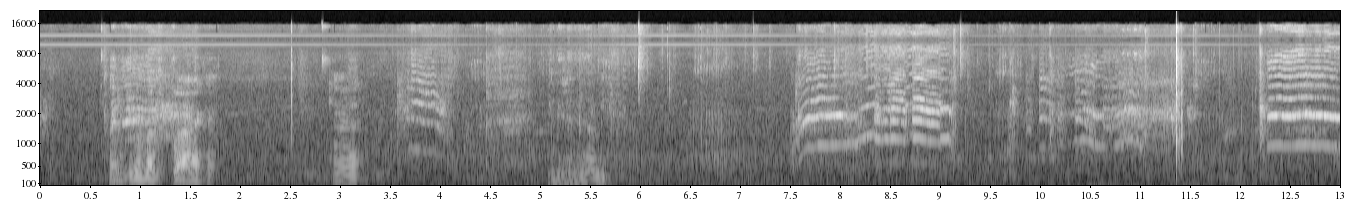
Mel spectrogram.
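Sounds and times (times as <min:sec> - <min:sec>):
kittens meowing: 0:00.7 - 0:01.8, 0:03.6 - 0:04.2, 0:07.5 - 0:13.0.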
